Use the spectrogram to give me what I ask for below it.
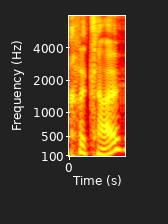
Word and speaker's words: Clicquot: Clicquot. Whatever. How do you say Veuve it? Clicquot. Clicquot, yeah.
